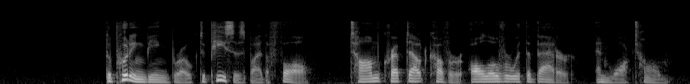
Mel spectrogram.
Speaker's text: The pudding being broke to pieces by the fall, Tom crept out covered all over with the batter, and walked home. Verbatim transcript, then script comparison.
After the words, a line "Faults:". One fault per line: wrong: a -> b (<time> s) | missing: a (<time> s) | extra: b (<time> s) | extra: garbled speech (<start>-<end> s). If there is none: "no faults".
The pudding being broke to pieces by the fall, Tom crept out cover all over with the batter, and walked home.
Faults:
wrong: covered -> cover (4.3 s)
